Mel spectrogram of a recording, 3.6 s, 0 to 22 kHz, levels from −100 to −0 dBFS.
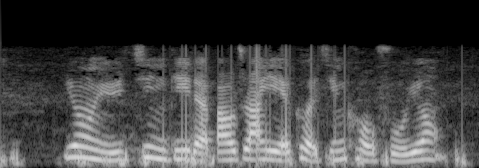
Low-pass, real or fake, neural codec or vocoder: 7.2 kHz; real; none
